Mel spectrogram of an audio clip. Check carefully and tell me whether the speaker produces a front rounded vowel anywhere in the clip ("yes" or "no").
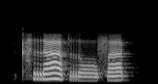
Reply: no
